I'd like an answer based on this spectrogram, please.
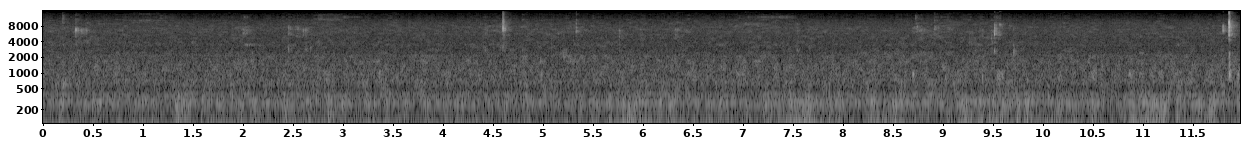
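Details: A quiet indoor room holds only a low steady hum, faint scattered clicks and soft handling noise, with no clear animal voice.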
